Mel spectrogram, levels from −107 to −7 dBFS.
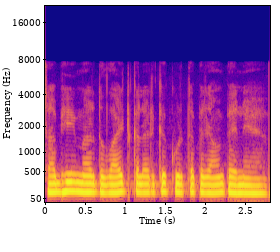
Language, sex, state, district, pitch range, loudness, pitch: Hindi, male, Jharkhand, Ranchi, 130-140 Hz, -13 LUFS, 135 Hz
